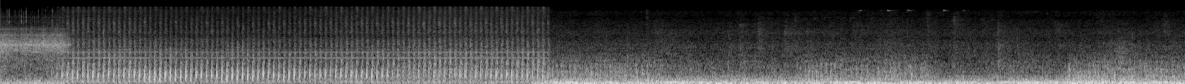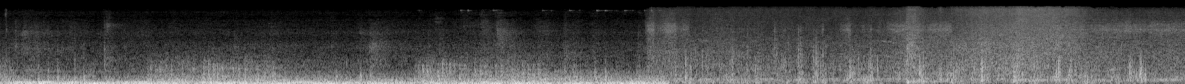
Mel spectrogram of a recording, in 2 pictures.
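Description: Heavy waves crash and splash against a ship's hull.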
